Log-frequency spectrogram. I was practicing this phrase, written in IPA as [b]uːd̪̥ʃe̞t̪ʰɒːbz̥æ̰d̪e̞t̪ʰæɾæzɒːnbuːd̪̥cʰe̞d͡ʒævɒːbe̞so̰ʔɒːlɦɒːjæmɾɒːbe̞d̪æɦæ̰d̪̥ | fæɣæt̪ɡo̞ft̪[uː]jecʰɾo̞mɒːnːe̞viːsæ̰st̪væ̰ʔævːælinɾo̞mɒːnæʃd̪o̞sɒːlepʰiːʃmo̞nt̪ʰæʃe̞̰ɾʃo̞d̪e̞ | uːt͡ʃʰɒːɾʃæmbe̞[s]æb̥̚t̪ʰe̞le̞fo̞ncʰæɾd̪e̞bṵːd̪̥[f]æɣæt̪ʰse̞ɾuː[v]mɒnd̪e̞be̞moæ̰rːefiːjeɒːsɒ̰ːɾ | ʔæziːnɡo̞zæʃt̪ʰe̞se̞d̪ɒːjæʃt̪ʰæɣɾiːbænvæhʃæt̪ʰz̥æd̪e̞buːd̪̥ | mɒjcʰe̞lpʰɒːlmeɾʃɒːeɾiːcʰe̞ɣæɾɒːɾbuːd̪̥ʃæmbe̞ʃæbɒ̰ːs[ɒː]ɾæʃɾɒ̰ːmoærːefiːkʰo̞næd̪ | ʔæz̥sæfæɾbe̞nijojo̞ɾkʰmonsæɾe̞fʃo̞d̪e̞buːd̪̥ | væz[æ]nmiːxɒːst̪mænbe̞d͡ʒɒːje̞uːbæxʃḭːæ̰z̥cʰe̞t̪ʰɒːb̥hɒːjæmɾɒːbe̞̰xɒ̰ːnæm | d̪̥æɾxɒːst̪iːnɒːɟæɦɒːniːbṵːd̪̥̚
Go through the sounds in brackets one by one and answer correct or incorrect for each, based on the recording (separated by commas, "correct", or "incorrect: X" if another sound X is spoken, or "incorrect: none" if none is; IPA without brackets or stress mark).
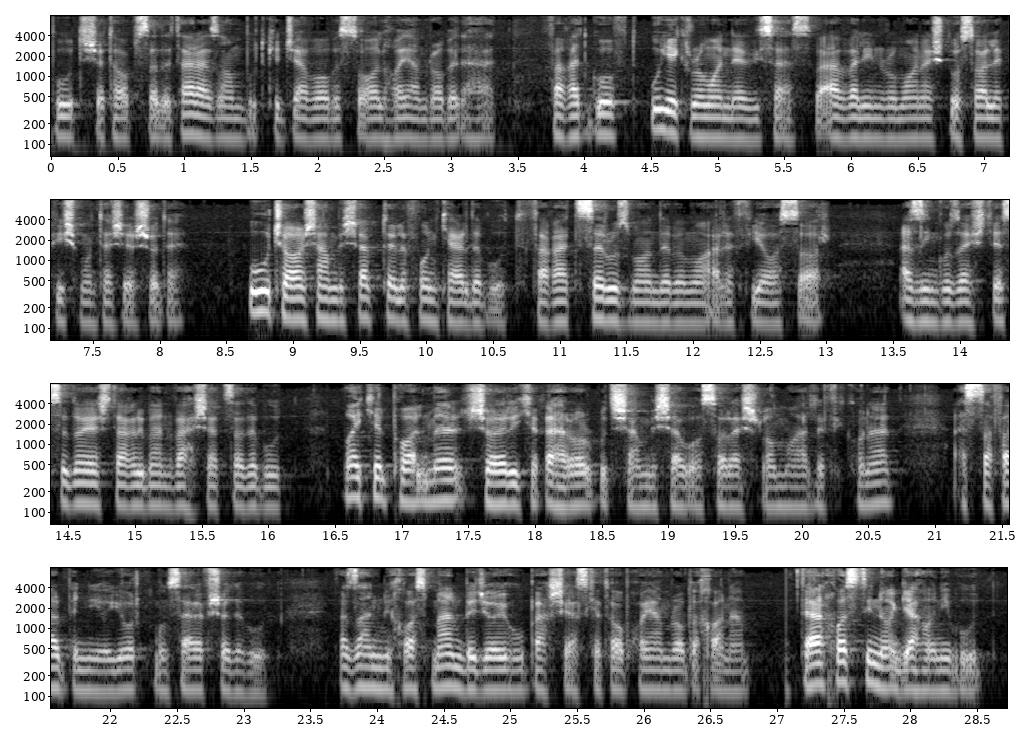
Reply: correct, correct, incorrect: ʃ, correct, incorrect: z, correct, correct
